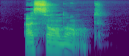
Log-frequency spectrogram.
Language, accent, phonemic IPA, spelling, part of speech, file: French, France, /a.sɑ̃.dɑ̃t/, ascendante, adjective, LL-Q150 (fra)-ascendante.wav
- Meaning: feminine singular of ascendant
